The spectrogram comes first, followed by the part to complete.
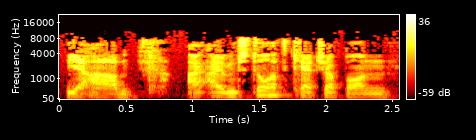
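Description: A man's voice: medium pitch, moderate pace, fairly bright tone, slight background noise, rough recording. A man co-hosting a podcast, chatting casually and putting questions to a guest. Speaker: podcast co-host.

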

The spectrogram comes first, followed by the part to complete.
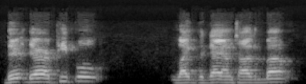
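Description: A man from Chicago's southwest side talks as a podcast guest, easygoing and agreeable, stumbling into his points with restarts. His voice sits a bit higher and sounds husky. The recording is dull and lo-fi. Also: a little fast, darkish tone. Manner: conversational, agreeable, hesitant restarts. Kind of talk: casual podcast chat.

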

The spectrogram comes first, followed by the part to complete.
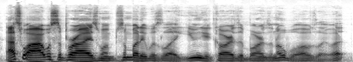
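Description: A man's voice: medium pitch, rapid-fire, a bit bright, dry recording, clean studio sound. A man in casual podcast banter, blunt and opinionated, speaking in slang.

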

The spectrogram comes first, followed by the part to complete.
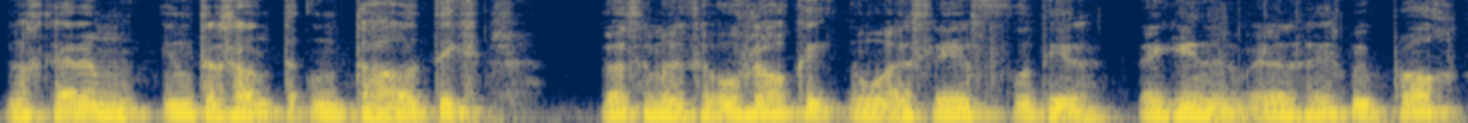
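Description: A man co-hosts a radio talk show and announces between segments. His voice is very dark and mellow at an ordinary pitch, and his delivery is smooth and steady. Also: normal speed. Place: radio studio.

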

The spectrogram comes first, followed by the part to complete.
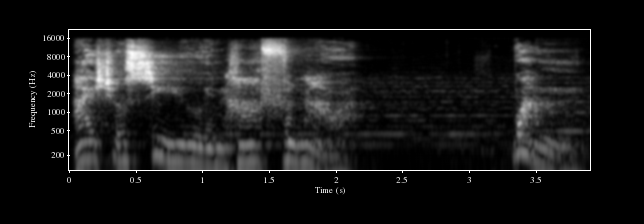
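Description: A man voicing a calm, commanding old male wizard headmaster who speaks in a measured, grave way. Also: on the high side, soft background music. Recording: roomy echo.

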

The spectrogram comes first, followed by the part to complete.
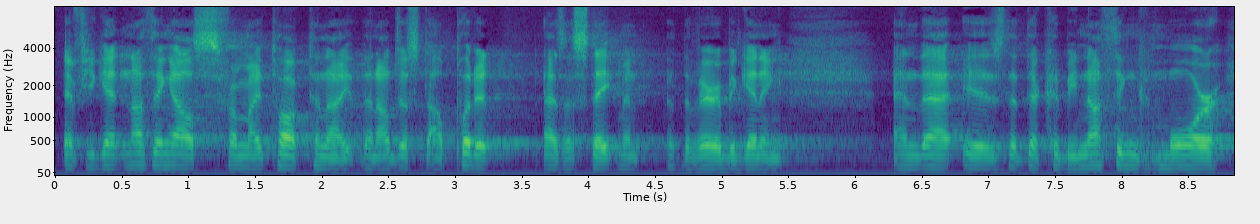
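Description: Man with a Chicago accent, guest lecturer: earnest and self-deprecating, bright tone, lecture-hall echo. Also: mid-range voice, steady tone, normal speed. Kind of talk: public lecture with jokes.

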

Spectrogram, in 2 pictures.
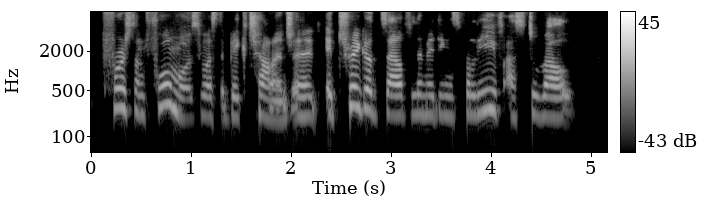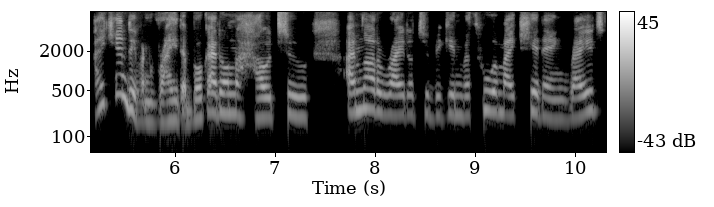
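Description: A woman author whose first language is not English, answering interview questions earnestly, with halting restarts. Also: a little high, darkish tone, no echo. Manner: earnest, halting, repeats words. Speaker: guest author.

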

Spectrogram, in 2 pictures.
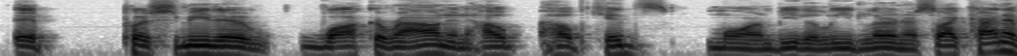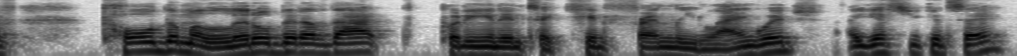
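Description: A man in his thirties, a teacher, answering interview questions in a deep voice, thoughtful and hesitant with many ums and restarts. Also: normal speed, a little mellow, dry recording, studio quality. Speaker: teacher guest.

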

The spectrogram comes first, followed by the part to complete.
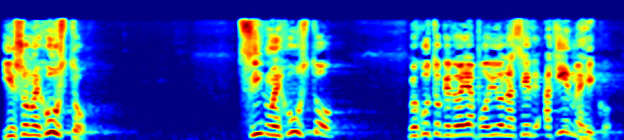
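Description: A man's voice: very high voice, expressive, moderate pace, long reverb tail. A man from Venezuela, preaching a sermon with humorous stories and asking his audience questions.

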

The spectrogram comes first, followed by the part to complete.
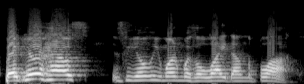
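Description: A man's voice: moderate pace, mellow, lo-fi sound, natural voice. A man voicing a frightened, pregnant teenage girl who begs to be let in out of a storm. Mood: pleading. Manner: pleading, shaky, high.

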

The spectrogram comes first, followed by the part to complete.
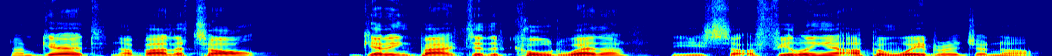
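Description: A man's voice: on the high side, animated, brisk, vocal fry, no echo, studio quality. A man hosting a podcast, chatty and teasing as he introduces his guest. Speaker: podcast host.

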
